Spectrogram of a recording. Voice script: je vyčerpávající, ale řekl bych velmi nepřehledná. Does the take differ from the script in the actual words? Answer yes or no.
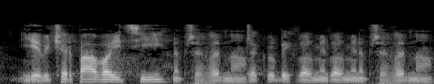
yes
